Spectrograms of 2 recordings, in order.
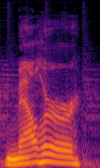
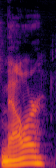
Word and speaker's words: Malheur: taken over the um maler I think that's how it's pronounced maler a national re Wildlife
